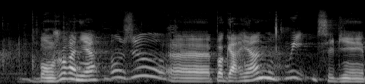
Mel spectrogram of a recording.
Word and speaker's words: Pogharian: Pogarian? Oui. C'est bien prononcé, d'accord.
